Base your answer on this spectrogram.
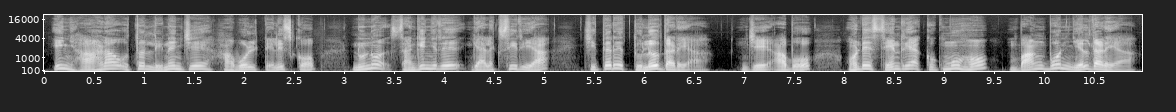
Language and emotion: Santali, surprised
